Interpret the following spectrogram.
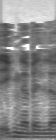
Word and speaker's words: Ig Nobel: La prononciation d'Ig Nobel ressemble à celle d'ignoble en anglais. Ah, et comment ça fonctionne ces Ig Nobel-là?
